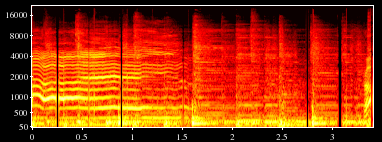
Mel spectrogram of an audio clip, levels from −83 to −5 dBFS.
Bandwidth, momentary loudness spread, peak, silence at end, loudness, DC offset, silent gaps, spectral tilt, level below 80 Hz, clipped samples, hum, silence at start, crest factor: 17 kHz; 9 LU; -2 dBFS; 0 s; -18 LUFS; under 0.1%; none; -5 dB/octave; -36 dBFS; under 0.1%; none; 0 s; 16 dB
